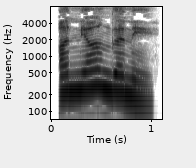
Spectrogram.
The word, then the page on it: ಅನ್ಯಾಂಗನೆ: kannada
